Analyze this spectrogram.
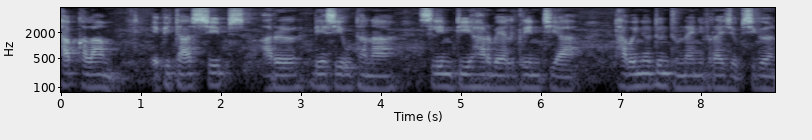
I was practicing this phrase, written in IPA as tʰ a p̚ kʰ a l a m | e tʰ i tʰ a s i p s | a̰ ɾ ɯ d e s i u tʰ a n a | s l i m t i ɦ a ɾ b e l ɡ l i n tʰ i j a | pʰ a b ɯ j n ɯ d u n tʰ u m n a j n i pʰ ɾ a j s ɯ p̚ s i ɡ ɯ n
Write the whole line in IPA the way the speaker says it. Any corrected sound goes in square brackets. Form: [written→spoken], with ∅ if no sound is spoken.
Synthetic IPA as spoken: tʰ a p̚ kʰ a l a m | e [tʰ→pʰ] i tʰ a s i p s | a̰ ɾ ɯ d e s i u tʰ a n a | s l i m t i ɦ a ɾ b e l ɡ [l→ɾ] i n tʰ i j a | [pʰ→tʰ] a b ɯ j n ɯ d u n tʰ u m n a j n i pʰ ɾ a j [s→z] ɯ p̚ s i ɡ ɯ n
